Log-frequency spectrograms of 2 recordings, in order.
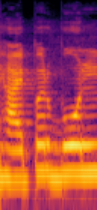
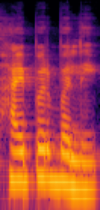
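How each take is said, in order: First: The word ends in a single 'bole' syllable. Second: The word ends in 'bolee', with an extra syllable. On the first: The speaker calls it wrong. "ये हाइपरबोल नहीं होता है" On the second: The speaker calls it right. "This is pronounced as हाइपरबली"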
